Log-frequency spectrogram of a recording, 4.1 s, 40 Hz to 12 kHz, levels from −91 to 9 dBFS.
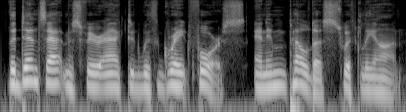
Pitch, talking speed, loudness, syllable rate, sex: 140 Hz, 175 wpm, -19 LUFS, 5.6 syllables/s, male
